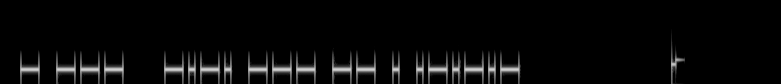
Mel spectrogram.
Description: Morse code, heard as a keyed tone, about 19 wpm, 700 Hz. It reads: TO COME.
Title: A Sound Of Thunder 20wpm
